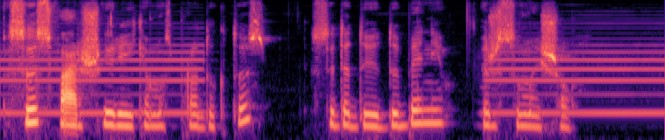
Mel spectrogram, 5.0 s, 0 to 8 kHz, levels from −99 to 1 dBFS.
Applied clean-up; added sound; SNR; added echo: none; Wind instrument, woodwind instrument; 14 dB; none.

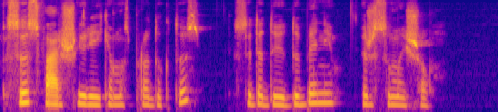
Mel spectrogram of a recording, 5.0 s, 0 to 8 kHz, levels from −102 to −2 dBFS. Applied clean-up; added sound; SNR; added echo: none; none; none; none.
